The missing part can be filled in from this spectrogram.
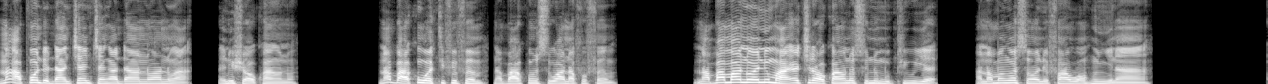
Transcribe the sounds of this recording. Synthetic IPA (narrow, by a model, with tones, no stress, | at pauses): nã˨a˨pʰʊ̃˦ndɪ˨dã˨ɲt͡ɕʰɛ̃˦ɲt͡ɕʰɛ̃˦na˦dãː˦nnʊ̃˦a˦nʊ̃˨a˨ | æ˨nĩ˦ɕᶣɛ˨ɔ˨kʷʰã˦nnʊ̃˦ | nã˨baː˨kʰʊ̃˦wa˨tʰi˦fi˦fæ̃˦˨mnã˨baː˨kʰʊ̃˦n̩˦sʊ˦wa˦nã˨fʊ˦fæ̃˨m | nã˨ba˦mã˦nʊ̃˦æ˦nũ˦mã˨ɛ˦t͡ɕʰɪ˦ɾɛ˦˨ɔ˨kʷʰã˦nnʊ̃˦sʊ˦nʊ̃˦mũ˨pʰi˦wjɛ˨ | a˨nã˨mã˦n˦æ˦sɔ̃˨˦ɔ˨nɪ̃˨fa˦wɔ̃˨ɦʊ̃˦ɲĩ˨nãː˦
